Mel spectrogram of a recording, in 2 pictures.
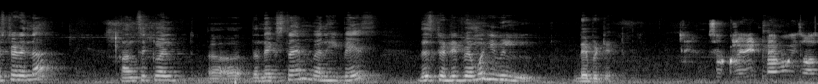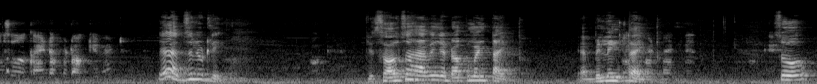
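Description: A sharp pop cuts through the audio from 2.35 to 2.38 s, and a quick double pop follows from 14.47 to 14.55 s, each jumping roughly 10 dB above the surrounding level while the sound carries on underneath. These are loud pops, likely caused by a sudden voltage spike or step from a plug, switch, static discharge or driver glitch, which the downstream circuitry turned into a brief thump.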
